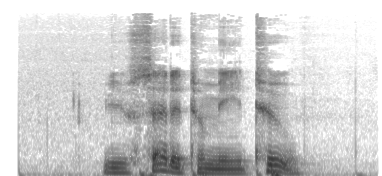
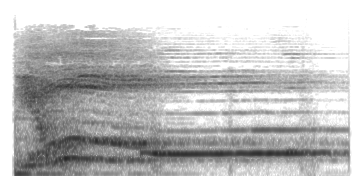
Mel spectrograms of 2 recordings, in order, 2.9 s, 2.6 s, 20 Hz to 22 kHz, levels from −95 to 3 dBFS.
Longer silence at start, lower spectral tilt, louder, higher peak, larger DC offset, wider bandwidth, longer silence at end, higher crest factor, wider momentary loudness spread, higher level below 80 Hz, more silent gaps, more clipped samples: about the same, 0.15 s vs 0.1 s; first, -5.5 dB/octave vs -3 dB/octave; second, -25 LUFS vs -19 LUFS; second, -8 dBFS vs -4 dBFS; neither; first, 16 kHz vs 11.5 kHz; first, 0.15 s vs 0 s; about the same, 20 dB vs 16 dB; about the same, 9 LU vs 7 LU; about the same, -42 dBFS vs -46 dBFS; neither; neither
